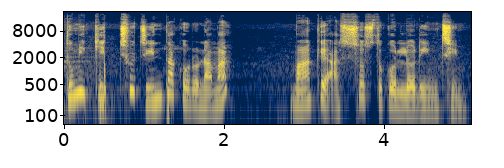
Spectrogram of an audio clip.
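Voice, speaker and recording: Slow, lively-voiced woman storyteller. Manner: slow, expressive reading with lively pitch. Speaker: narrator. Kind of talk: storytelling narration.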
